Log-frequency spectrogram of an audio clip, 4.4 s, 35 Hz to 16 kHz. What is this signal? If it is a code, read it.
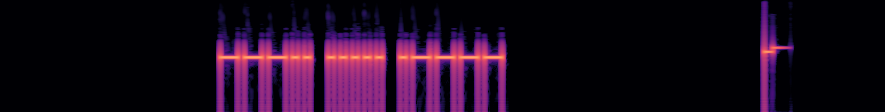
Morse code, heard as a keyed tone, about 38 wpm, 700 Hz. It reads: 851
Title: Numbers - 3-Digit 40wpm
